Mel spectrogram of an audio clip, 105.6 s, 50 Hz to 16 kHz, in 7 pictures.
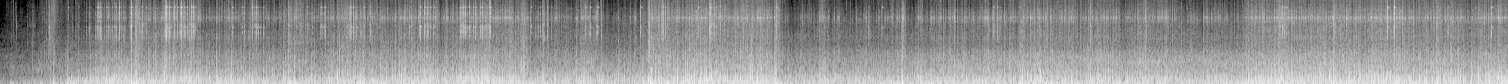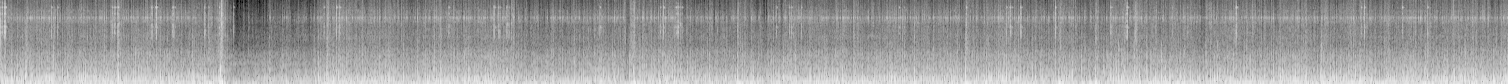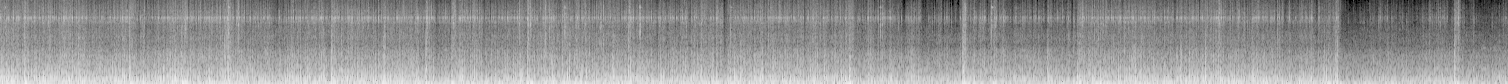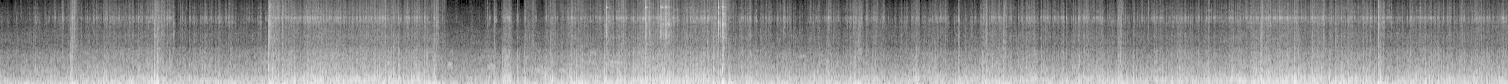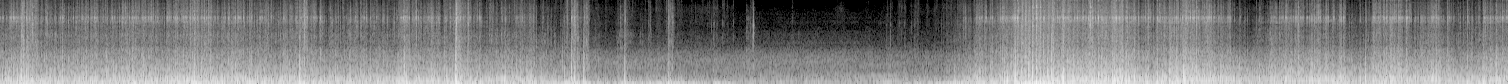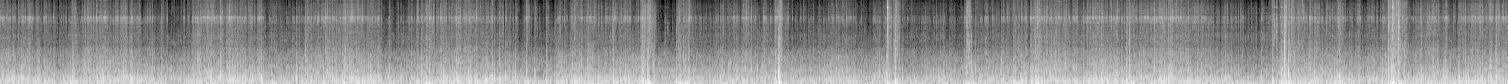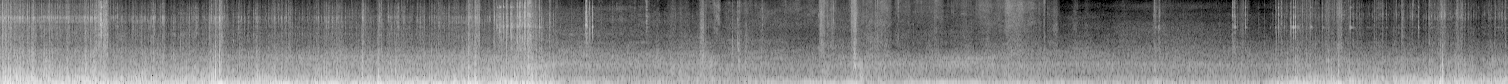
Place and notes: Spring Garden St, Philadelphia, PA, USA - USA Luggage Bag Drag #5
Recorded as part of the 'Put The Needle On The Record' project by Laurence Colbert in 2019.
